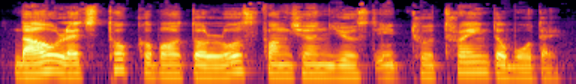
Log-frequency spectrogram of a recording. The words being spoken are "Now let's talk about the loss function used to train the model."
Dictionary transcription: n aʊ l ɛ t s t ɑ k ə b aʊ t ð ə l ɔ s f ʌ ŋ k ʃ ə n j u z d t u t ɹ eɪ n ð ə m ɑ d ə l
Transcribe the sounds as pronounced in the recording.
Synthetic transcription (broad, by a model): n aʊ l ɛ t s t ɑ k ə b aʊ t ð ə l ɔ s f ʌ ŋ k ʃ ə n j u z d t u t ɹ eɪ n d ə m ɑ d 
